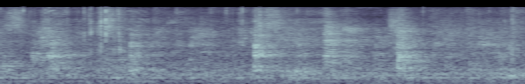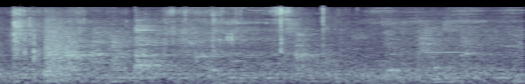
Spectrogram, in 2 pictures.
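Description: Close-up chewing of crispy fried chicken and fried bread: irregular small crunches and clicks with no steady rhythm.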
